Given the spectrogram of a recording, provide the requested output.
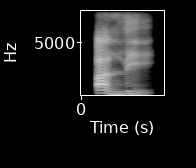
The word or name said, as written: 案例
